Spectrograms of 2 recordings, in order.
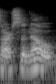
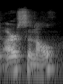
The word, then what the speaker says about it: Arsenault: The way they pronounce it, like, I would think it was Arsenault, but they pronounce it Arsenal.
